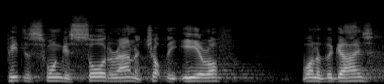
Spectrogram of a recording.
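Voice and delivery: ordinary talk

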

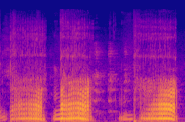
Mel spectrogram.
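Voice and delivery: rolled purring brr, a little loud; purring demo. Shown as a demonstration. Showing listeners how to purr, rolled brr. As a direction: purr like a cat. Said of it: "ronronees así".

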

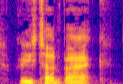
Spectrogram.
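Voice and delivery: high, urgent little sprite; fairy sprite voice. Acted. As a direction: plead like a tiny fairy. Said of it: "the sprite said".

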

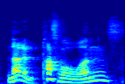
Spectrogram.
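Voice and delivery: imitated defiant line, a bit northern; slightly northern accent. Host quoting a reply to orders, slips slightly northern. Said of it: "went a bit northern at the end".

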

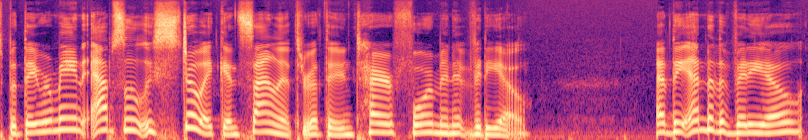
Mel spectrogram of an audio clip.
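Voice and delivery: usual speaking voice

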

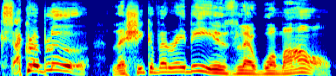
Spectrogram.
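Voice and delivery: high shocked French exclamation; hammy French surprise; French accent. Retold or imitated. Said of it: "He's like".

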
